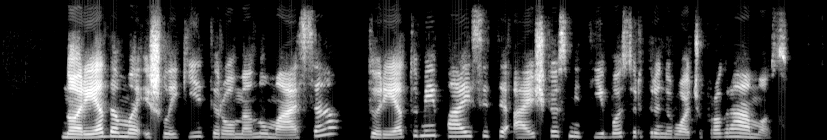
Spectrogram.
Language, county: Lithuanian, Vilnius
